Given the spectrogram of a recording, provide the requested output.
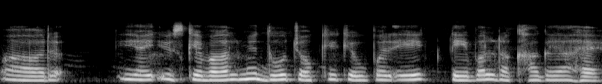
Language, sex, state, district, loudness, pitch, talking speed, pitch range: Hindi, female, Bihar, West Champaran, -14 LUFS, 210 Hz, 130 wpm, 200-225 Hz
